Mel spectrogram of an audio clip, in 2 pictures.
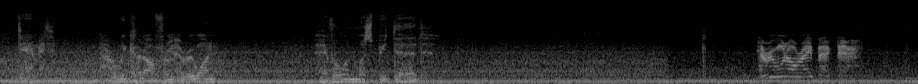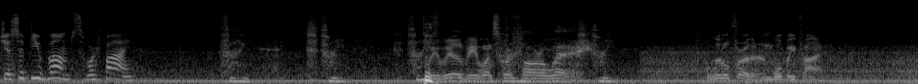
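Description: A man talks tensely.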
